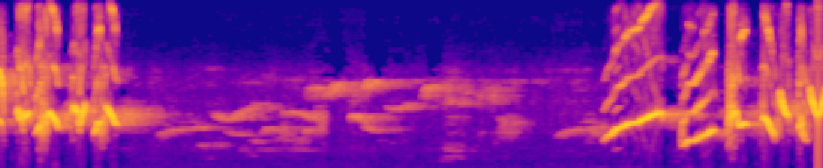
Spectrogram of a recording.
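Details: Oriental magpie-robin performing the relaxed 'ngeplong' song meant to provoke lazy birds: rapid chirps, a quieter pause with faint notes, then a clear rising whistle leading into quick, bright trills.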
